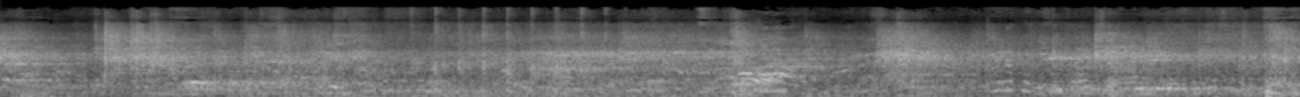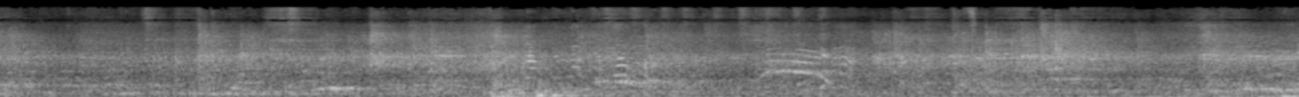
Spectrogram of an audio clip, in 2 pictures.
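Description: Skate blades scrape and hiss on ice.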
